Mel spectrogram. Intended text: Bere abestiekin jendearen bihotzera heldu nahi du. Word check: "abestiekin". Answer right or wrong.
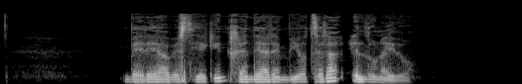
right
